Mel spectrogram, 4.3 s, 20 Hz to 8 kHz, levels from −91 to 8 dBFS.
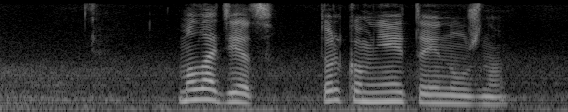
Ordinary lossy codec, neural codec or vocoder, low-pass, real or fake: none; none; 7.2 kHz; real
